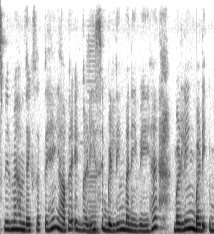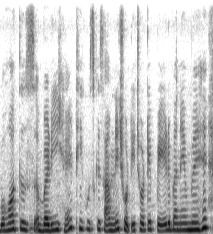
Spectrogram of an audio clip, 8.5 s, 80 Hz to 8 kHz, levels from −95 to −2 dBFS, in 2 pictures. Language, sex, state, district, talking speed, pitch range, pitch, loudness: Hindi, female, Bihar, Jamui, 210 wpm, 215-255 Hz, 235 Hz, -15 LUFS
